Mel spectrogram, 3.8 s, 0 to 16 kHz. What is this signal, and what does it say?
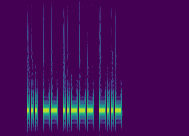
Morse code, heard as a keyed tone, about 30 wpm, 700 Hz. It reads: SM2X
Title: DXCC-100 Call Signs - 4 Characters - 30wpm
